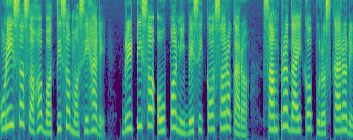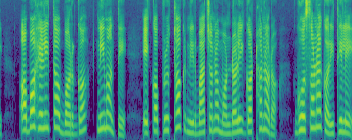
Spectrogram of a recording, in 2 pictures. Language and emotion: Odia, neutral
